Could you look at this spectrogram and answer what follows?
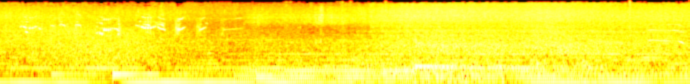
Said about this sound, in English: Look out at the waves and the sea, and see the beach you are slowly headed towards, off in the distance. Hear the calls of the seabirds, and hear the waves gently lapping against the ship.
